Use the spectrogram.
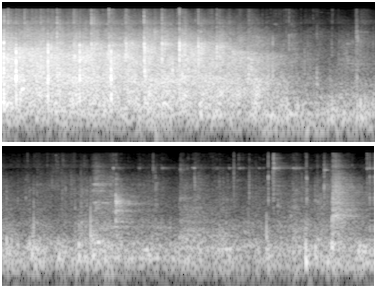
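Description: A burst of warm, hearty audience applause, loud and dense with rapid overlapping claps, fades out after about four seconds, leaving quiet with faint scattered sounds.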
